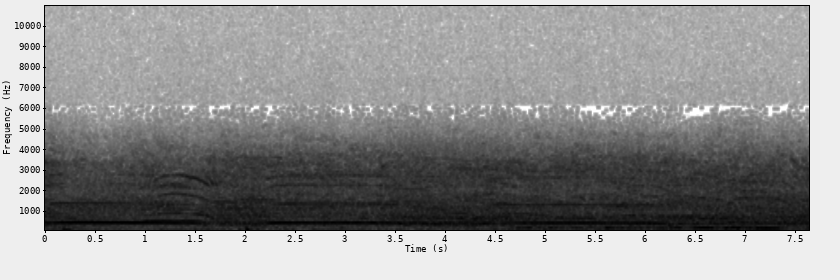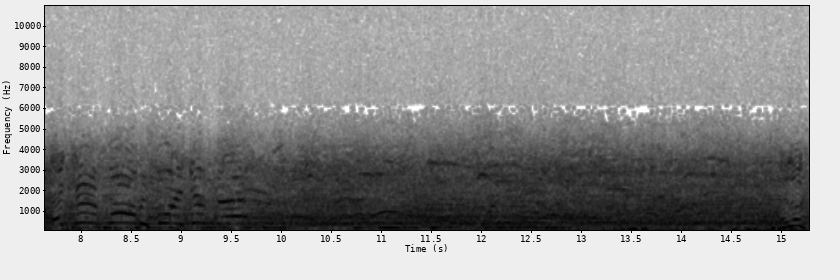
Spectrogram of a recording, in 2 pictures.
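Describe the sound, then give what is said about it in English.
A loud, continuous basketball crowd roar reacting to an offensive foul called on Parrish, his fifth, in a Crusaders game against Modesto Christian, with scattered shouts and jeers rising out of the din, swelling briefly midway before settling back to a steady murmur. “And you can hear from the crowd that they thought so too.”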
